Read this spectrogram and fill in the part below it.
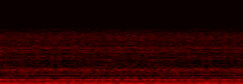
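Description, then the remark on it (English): A small lawn mower engine runs steadily while mowing around a home property, a constant droning rumble with a rough, buzzing texture that stays loud and even throughout, with no one speaking. “Yep, there we go. Mower actually works.”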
